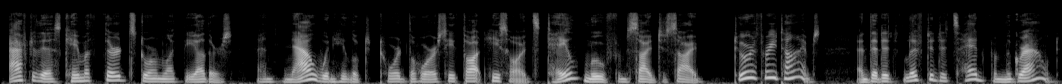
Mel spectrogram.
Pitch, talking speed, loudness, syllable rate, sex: 150 Hz, 230 wpm, -21 LUFS, 5.1 syllables/s, female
